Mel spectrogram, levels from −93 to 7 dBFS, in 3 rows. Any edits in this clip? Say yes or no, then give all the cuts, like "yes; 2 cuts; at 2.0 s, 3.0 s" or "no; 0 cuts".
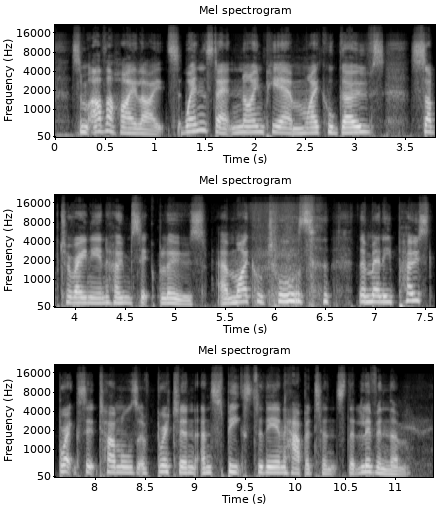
no; 0 cuts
